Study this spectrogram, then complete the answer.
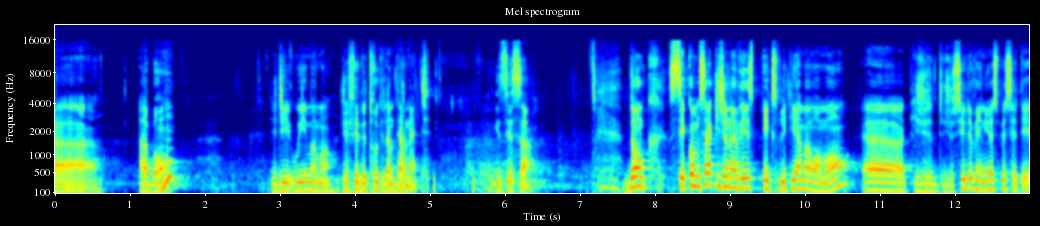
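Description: A man with a Brazilian accent, fairly high in pitch, dark and mellow in tone, lively intonation, very slow pace with long, frequent pauses, quiet background. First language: Portuguese (speaking French). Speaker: agile trainer and consultant; agile trainer. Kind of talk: conference talk. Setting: stage with audience. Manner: animated. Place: hall. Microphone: handheld.

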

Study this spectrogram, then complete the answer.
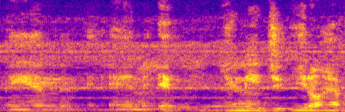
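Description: Clear music plays behind the speaker. A man talks at a moderate pace. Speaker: vlogger describing a shelter resource center. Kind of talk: casual vlog chat. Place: bathroom. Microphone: phone near.

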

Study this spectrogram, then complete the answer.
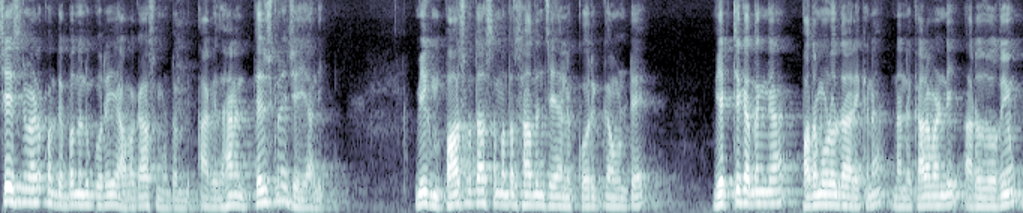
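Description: Against a quiet background, a man speaks in a fairly high pitch with ordinary pitch variation. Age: 50s. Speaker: astrologer and mantra teacher; spiritual teacher. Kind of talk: religious instruction monologue. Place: studio. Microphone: lapel.

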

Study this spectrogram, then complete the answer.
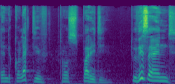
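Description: A man's dark, mellow voice at a very slow pace over a quiet background. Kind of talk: formal national address. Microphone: lapel.

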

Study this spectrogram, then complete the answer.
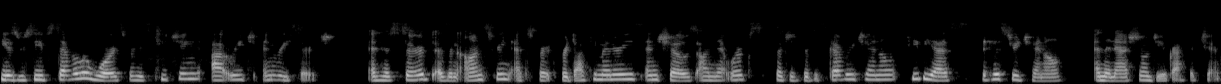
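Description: The speaker has an American accent and ordinary pitch variation. The pace is fairly quick against a quiet background. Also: woman, medium pitch for a woman. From Michigan, Ann Arbor; Michigan. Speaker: PhD student, presenter; presenter. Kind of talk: scripted introduction. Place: home room. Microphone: video call.

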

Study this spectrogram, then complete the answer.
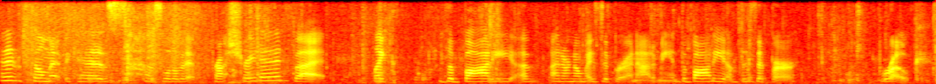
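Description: A woman speaks at a moderate pace in a high voice, her intonation fairly even, with noticeable noise behind her. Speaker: sailing vlogger. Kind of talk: casual vlog chat. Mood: mildly annoyed then pleased. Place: boat. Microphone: phone near.

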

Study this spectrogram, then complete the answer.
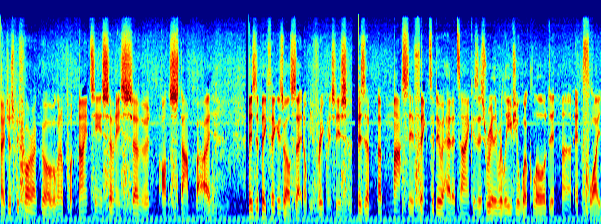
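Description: Fairly low-pitched and fairly even in intonation, a man talks at a fairly quick pace in a dry recording with no echo and noticeable background noise. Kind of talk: casual commentary. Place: plane. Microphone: headset.

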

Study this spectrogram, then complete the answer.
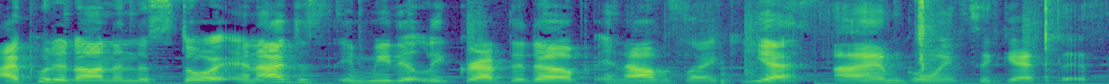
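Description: A woman's voice with ordinary pitch variation over faint music in the background. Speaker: beauty vlogger. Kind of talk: casual haul review chat. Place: home room. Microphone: lapel.

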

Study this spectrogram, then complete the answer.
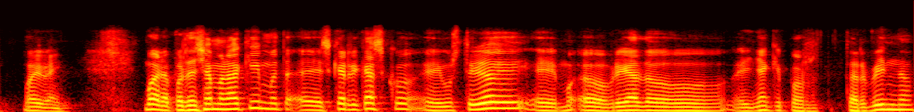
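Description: Against a quiet background, a man with a fairly high pitch talks at a fairly slow pace with ordinary pitch variation. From Galicia. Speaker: research centre host, moderator. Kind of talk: talk introduction and moderation. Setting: lecture hall, hybrid event. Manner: halting. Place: hall. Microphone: podium.

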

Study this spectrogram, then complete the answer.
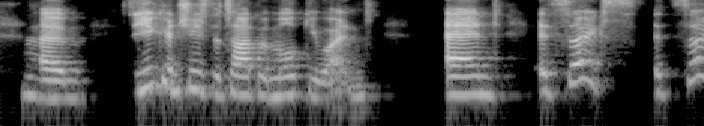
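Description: A woman's bright, sharp tone over a quiet background. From South Africa. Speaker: travel consultant; travel company host. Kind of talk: webinar chat. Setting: video call. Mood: friendly, enthusiastic.

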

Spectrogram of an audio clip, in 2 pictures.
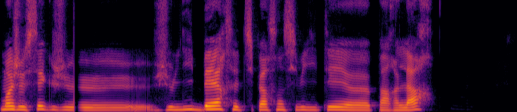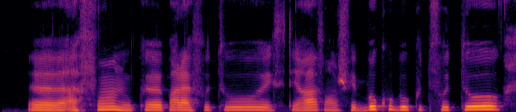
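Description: Very slow, monotone speech with flat intonation, a dry, close sound with no echo and a quiet background. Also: woman, medium pitch for a woman. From Brittany, France. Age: 20s. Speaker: communication student. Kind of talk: personal testimony interview. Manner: halting, many hesitations.

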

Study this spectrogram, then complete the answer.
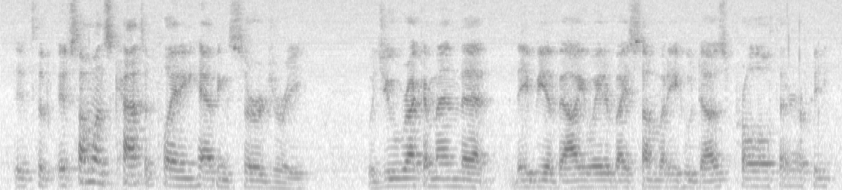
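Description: There is light background noise and audible room echo as a man speaks in a fairly low pitch. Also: ordinary pitch variation, fairly quick pace. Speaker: physician. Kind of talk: interview. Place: studio.

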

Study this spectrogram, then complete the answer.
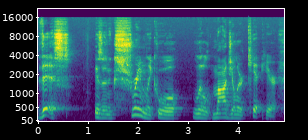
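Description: A man is talking here. His pace is very slow. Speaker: product reviewer. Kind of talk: product review talk. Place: home room.

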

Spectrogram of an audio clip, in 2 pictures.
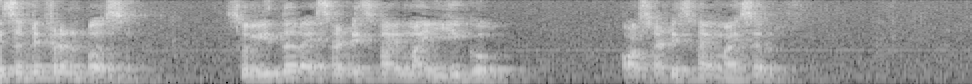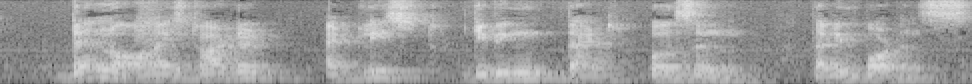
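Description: A man with a fairly high pitch speaks in an animated tone with lively intonation and long, frequent pauses. There is audible room echo. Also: moderate pace. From India. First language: Konkani. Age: young. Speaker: entrepreneur and guest speaker; guest. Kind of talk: motivational talk to students. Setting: stage with audience. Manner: animated, interactive with audience. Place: hall.

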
